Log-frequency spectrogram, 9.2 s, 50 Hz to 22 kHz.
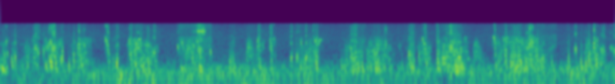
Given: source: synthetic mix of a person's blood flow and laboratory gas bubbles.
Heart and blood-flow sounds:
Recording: Doppler ultrasound of blood flow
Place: subclavian vein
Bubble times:
0.00-1.39 s: bubbles
1.55-1.82 s: bubbles
1.90-2.39 s: bubbles
2.64-3.20 s: bubbles
3.42-3.57 s: bubbles
3.69-3.99 s: bubbles
4.04-4.16 s: bubbles
4.34-4.85 s: bubbles
5.10-6.49 s: bubbles
6.56-7.09 s: bubbles
7.38-8.36 s: bubbles
8.49-9.11 s: bubbles
9.14-9.23 s: bubbles
From the record:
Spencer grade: 4 (maximum detectable bubble signal sounding continuously throughout systole and diastole of every cardiac period, and overriding the amplitude of the normal cardiac signals)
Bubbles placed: anywhere in the cardiac cycle

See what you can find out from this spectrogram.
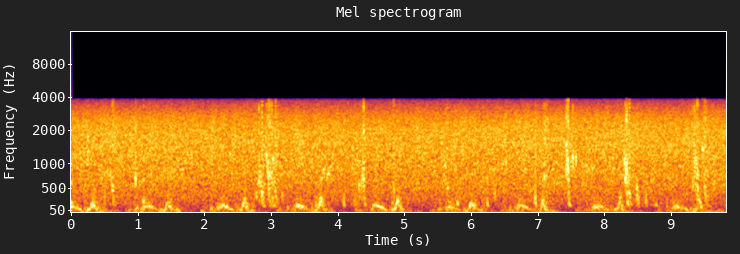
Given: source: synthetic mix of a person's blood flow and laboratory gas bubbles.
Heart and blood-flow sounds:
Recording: Doppler ultrasound of blood flow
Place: precordium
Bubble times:
0.00-0.05 s: bubbles
0.46-0.72 s: bubbles
0.94-1.01 s: bubbles
1.06-1.13 s: bubbles
2.74-3.21 s: bubbles
3.57-3.95 s: bubbles
4.04-4.46 s: bubbles
4.80-4.88 s: bubbles
5.56-5.71 s: bubbles
5.75-5.89 s: bubbles
6.21-6.30 s: bubbles
6.33-6.40 s: bubbles
6.84-7.15 s: bubbles
7.39-7.62 s: bubbles
8.28-8.57 s: bubbles
8.60-8.68 s: bubbles
8.70-8.83 s: bubbles
9.28-9.67 s: bubbles
9.78-9.83 s: bubbles
From the record:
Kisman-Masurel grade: 242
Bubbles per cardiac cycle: several, 3 to 8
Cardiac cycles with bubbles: 100%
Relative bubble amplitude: moderate (0.250 to 0.450)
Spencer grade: 3 (all of the cardiac periods contain showers or single bubble signals, but not dominating or overriding the cardiac motion signals)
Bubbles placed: only in the low amplitude regions of the cardiac cycle

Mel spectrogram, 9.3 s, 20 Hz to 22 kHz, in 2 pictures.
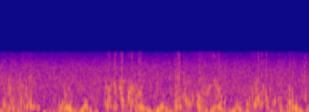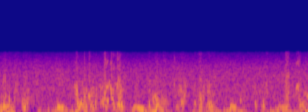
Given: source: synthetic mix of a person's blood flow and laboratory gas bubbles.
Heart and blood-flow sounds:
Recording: Doppler ultrasound of blood flow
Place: precordium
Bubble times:
0.01-0.62 s: bubbles
0.86-1.12 s: bubbles
1.54-2.21 s: bubbles
2.60-3.41 s: bubbles
3.64-4.49 s: bubbles
4.52-5.10 s: bubbles
5.68-6.54 s: bubbles
6.84-7.88 s: bubbles
8.22-8.28 s: bubbles
8.43-8.68 s: bubbles
8.89-9.01 s: bubbles
9.04-9.27 s: bubbles
From the record:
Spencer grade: 4 (maximum detectable bubble signal sounding continuously throughout systole and diastole of every cardiac period, and overriding the amplitude of the normal cardiac signals)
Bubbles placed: only in the low amplitude regions of the cardiac cycle

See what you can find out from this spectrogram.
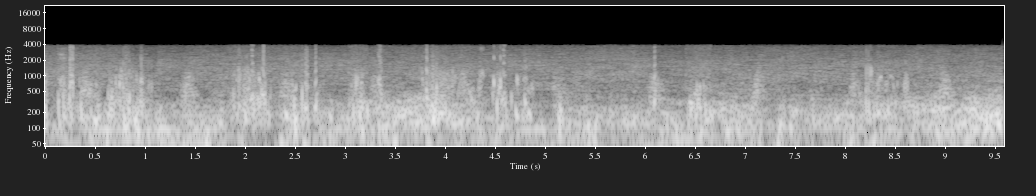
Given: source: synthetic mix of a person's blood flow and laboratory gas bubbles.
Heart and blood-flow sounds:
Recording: Doppler ultrasound of blood flow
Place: subclavian vein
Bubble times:
0.00-0.07 s: bubbles
0.15-0.61 s: bubbles
0.65-1.10 s: bubbles
1.87-2.30 s: bubbles
2.47-2.78 s: bubbles
3.05-3.51 s: bubbles
3.76-4.16 s: bubbles
4.20-4.42 s: bubbles
4.48-4.92 s: bubbles
6.09-6.18 s: bubbles
6.42-6.78 s: bubbles
8.21-8.67 s: bubbles
From the record:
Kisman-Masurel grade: 232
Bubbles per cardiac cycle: several, 3 to 8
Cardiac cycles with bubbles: 50 to 99%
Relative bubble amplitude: moderate (0.250 to 0.450)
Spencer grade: 3 (all of the cardiac periods contain showers or single bubble signals, but not dominating or overriding the cardiac motion signals)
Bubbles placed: anywhere in the cardiac cycle

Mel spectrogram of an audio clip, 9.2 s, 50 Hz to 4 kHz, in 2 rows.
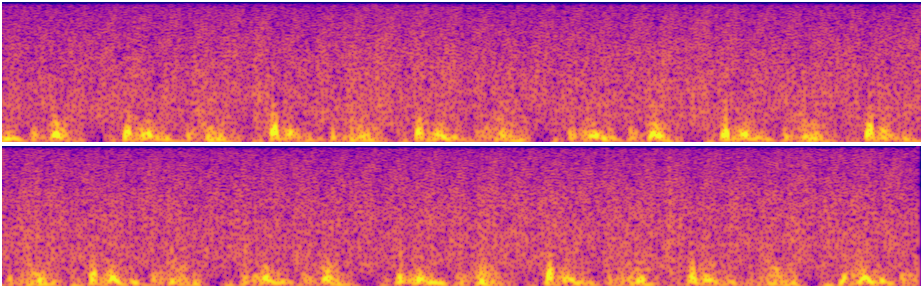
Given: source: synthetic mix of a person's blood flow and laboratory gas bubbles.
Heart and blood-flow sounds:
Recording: Doppler ultrasound of blood flow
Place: precordium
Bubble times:
9.17-9.20 s: bubbles
From the record:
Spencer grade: 1 (occasional bubble signal discernible with the cardiac motion signal, with majority of cardiac periods free of bubbles)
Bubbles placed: anywhere in the cardiac cycle

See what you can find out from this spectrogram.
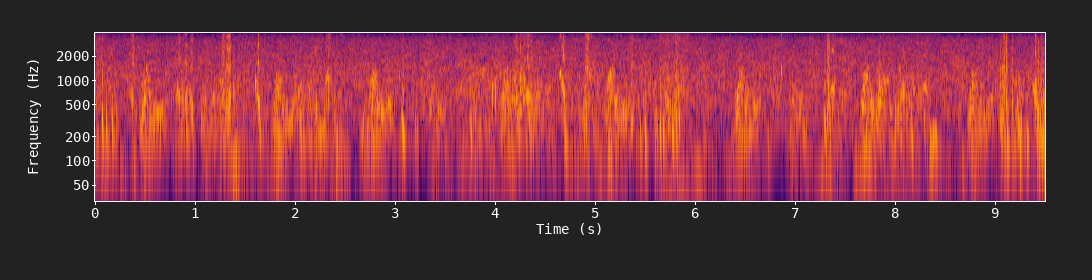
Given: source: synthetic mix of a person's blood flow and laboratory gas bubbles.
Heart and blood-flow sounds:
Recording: Doppler ultrasound of blood flow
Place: precordium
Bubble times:
0.00-0.25 s: bubbles
0.33-0.42 s: bubbles
0.79-1.01 s: bubbles
1.22-1.46 s: bubbles
1.57-1.70 s: bubbles
1.97-2.50 s: bubbles
2.65-2.80 s: bubbles
3.02-3.14 s: bubbles
3.19-3.25 s: bubbles
3.72-4.49 s: bubbles
4.62-4.77 s: bubbles
4.80-5.05 s: bubbles
5.33-5.94 s: bubbles
6.83-6.91 s: bubbles
7.27-7.52 s: bubbles
7.79-8.46 s: bubbles
9.01-9.51 s: bubbles
From the record:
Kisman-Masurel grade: 243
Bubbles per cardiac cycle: several, 3 to 8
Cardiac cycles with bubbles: 100%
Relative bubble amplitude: loud (0.450 to 0.775)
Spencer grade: 3 (all of the cardiac periods contain showers or single bubble signals, but not dominating or overriding the cardiac motion signals)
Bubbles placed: only in the low amplitude regions of the cardiac cycle

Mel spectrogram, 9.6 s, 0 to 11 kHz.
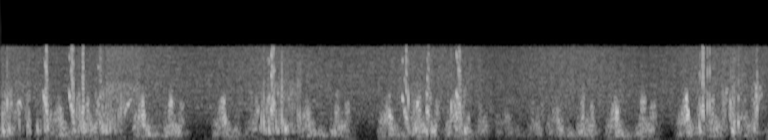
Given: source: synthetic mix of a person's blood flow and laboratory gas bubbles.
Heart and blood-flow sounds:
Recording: Doppler ultrasound of blood flow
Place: precordium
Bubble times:
0.00-0.40 s: bubbles
0.43-0.67 s: bubbles
0.83-1.76 s: bubbles
3.17-3.77 s: bubbles
4.99-5.41 s: bubbles
5.59-5.90 s: bubbles
8.67-9.27 s: bubbles
9.37-9.52 s: bubbles
From the record:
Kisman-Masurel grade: 333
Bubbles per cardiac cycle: rolling drumbeat, 9 or more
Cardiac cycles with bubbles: 50 to 99%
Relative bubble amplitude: loud (0.450 to 0.775)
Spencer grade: 3 (all of the cardiac periods contain showers or single bubble signals, but not dominating or overriding the cardiac motion signals)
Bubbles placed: only in the low amplitude regions of the cardiac cycle

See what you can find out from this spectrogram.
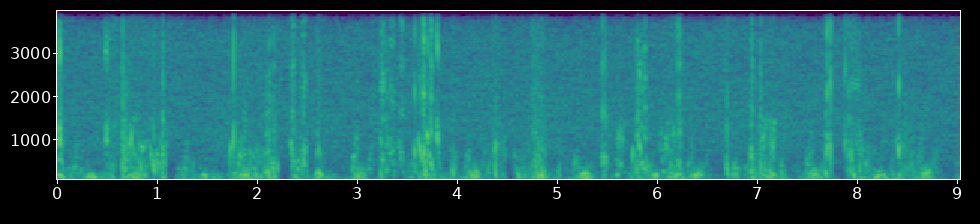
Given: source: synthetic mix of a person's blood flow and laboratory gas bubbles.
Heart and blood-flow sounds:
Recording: Doppler ultrasound of blood flow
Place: precordium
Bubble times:
0.00-0.11 s: bubbles
0.47-1.14 s: bubbles
1.68-2.24 s: bubbles
2.31-2.53 s: bubbles
2.55-2.70 s: bubbles
3.20-3.49 s: bubbles
3.53-3.86 s: bubbles
3.93-4.01 s: bubbles
4.29-4.50 s: bubbles
4.55-4.92 s: bubbles
5.00-5.05 s: bubbles
5.43-5.70 s: bubbles
5.73-6.29 s: bubbles
6.67-7.30 s: bubbles
7.65-7.78 s: bubbles
7.87-8.10 s: bubbles
8.33-8.61 s: bubbles
From the record:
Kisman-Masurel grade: 333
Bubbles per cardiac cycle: rolling drumbeat, 9 or more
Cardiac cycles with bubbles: 50 to 99%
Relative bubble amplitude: loud (0.450 to 0.775)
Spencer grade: 3 (all of the cardiac periods contain showers or single bubble signals, but not dominating or overriding the cardiac motion signals)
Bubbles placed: only in the low amplitude regions of the cardiac cycle

